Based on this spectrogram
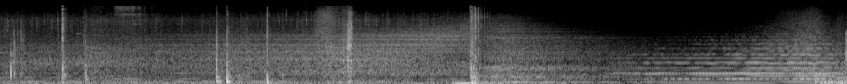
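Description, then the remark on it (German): An old police patrol car drives through Gotha, passing Friedenstein Palace, with a steady, rattling engine rumble, punctuated by a few sharp knocks and clicks; the noise dips briefly, then swells again near the end. No one speaks. “Zur gleichen Zeit fährt ein Polizeistreifenwagen durch Gotha und kommt auch am Schloss Friedenstein vorbei.”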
